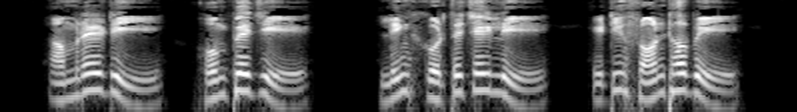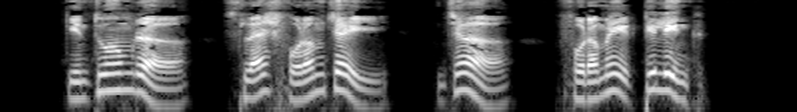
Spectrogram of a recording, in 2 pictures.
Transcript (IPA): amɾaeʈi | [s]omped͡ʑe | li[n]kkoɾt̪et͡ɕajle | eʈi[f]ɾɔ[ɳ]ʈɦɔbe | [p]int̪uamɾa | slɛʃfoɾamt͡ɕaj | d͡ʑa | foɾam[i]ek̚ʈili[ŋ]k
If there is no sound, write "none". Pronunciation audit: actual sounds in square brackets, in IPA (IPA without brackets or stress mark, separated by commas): h, ŋ, f, ɳ, k, e, ŋ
